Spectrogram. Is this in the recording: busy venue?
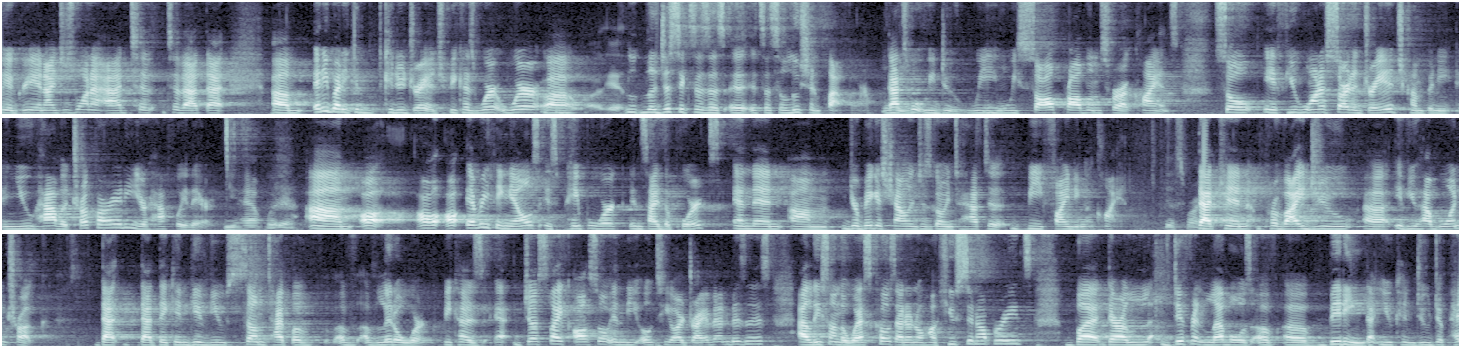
yes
